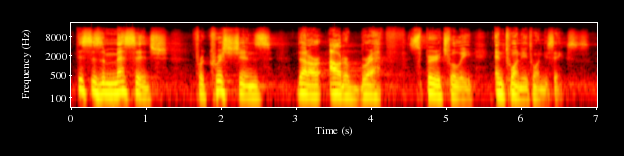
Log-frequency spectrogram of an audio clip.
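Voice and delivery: ordinary talk

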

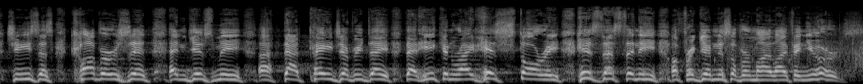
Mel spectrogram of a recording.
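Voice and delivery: high, ringing sermon delivery, driving phrase after phrase; impassioned preaching. Real, not acted. Preacher declaring forgiveness of guilt to the congregation, impassioned. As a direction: proclaim it to the whole congregation with force.

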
